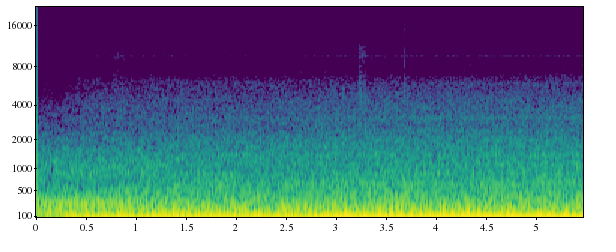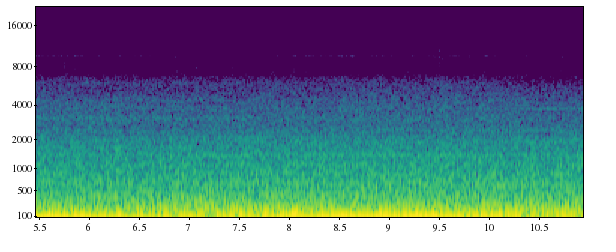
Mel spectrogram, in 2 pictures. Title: Smart Fortwo noise when accelerating.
